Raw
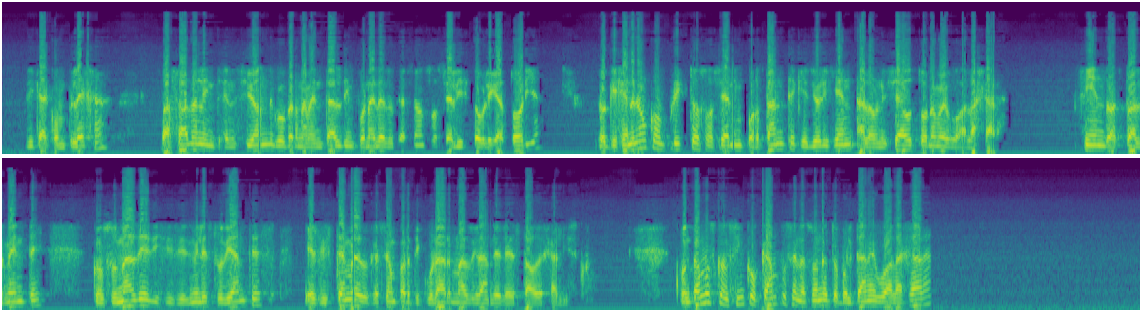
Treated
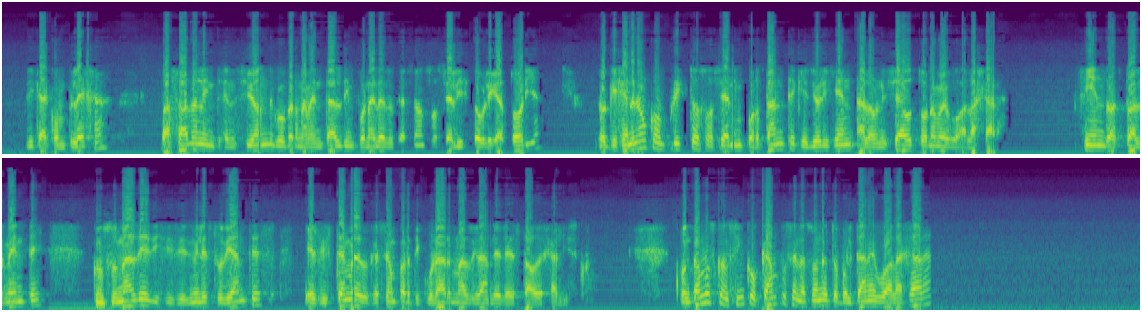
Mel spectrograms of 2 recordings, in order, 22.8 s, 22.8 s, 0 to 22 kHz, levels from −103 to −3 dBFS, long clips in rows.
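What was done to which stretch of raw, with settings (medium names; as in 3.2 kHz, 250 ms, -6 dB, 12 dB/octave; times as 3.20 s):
6.62–7.31 s: band-stop 3.1 kHz
11.84–12.49 s: resonant low shelf 260 Hz +10 dB, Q 1.5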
